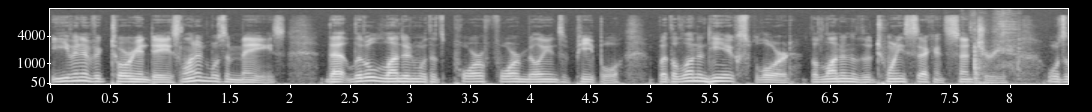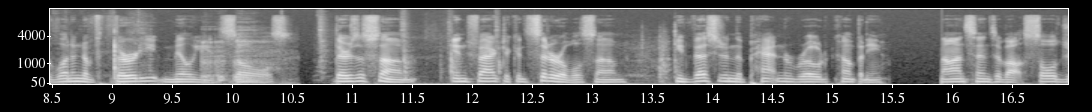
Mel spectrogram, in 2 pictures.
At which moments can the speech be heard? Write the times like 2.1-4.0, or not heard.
0.0-16.9.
